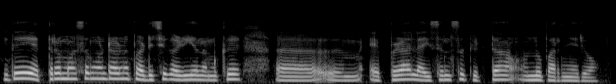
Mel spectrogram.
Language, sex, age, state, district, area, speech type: Malayalam, female, 30-45, Kerala, Wayanad, rural, spontaneous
